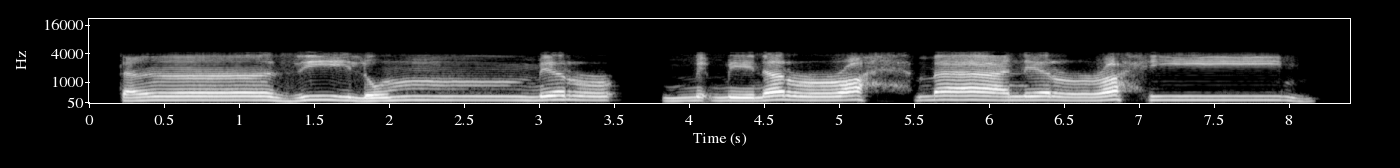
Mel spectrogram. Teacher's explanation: Ra with full mouth, heavy letter.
